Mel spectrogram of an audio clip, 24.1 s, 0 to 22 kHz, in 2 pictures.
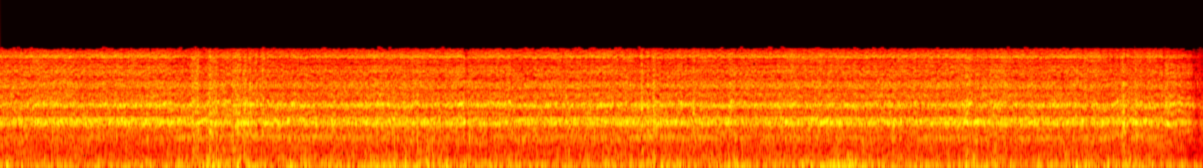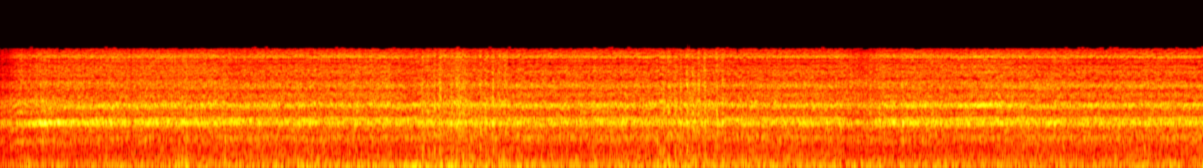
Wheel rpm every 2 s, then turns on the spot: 160, 160, 160, 160, 160, 150, 140, 160, 160, 160, 160, 160.
none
